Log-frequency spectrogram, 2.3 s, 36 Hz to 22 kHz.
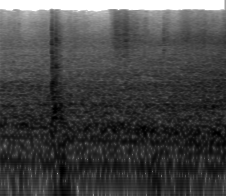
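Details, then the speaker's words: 1989 Ford F-150 4x4, 5.0 V8, 5-speed manual, with twin-intake-hose upper manifold, replaced alternator and new timing chain, warming after a cold start: a low, quiet, even idle with a soft steady rumble and no ticking or knocking. Healthy. "But as you can hear, it's actually pretty quiet."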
